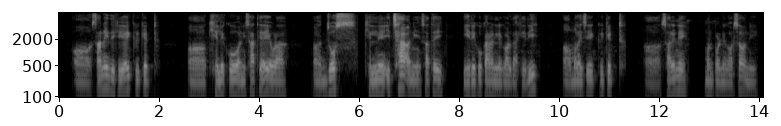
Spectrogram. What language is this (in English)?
Nepali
